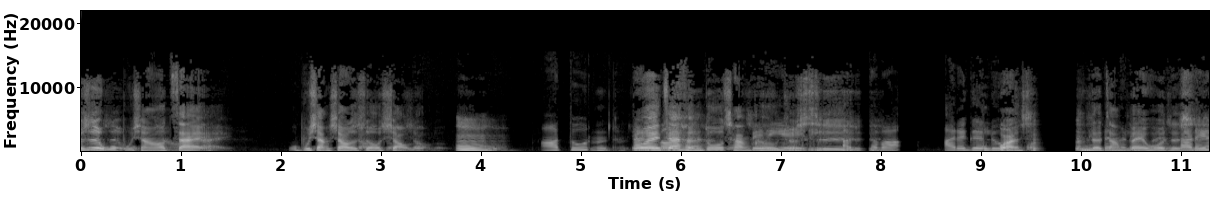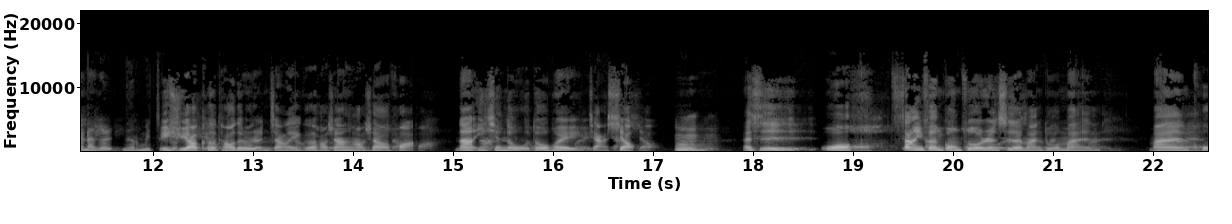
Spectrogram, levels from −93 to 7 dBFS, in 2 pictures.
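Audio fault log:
Throughout: echo with no canceller. Every phrase returns about 200 ms later, some 16 dB quieter and thinner, because the far end's loudspeaker feeds its microphone and nothing subtracts it. On a spectrogram, each burst of energy has a fainter, smeared twin trailing it.
6.99–8.38 s and 8.86–9.54 s: repeated stalls (stutter). Dozens of tiny stalls drag the sound as packets arrive late and the buffer empties. Held-over sound fills roughly a third of the first run, with stalls up to 179 ms, and a quarter of the second, with stalls no longer than 17 ms. The waveform shows stretched, repeating fragments.
9.54–9.97 s: call audio freeze. The sound stops and the last fragment is continued for 412 ms, most of it (310 ms) as silence, before resuming where it left off. The likely cause is packets held up in the network. A spectrogram shows a brief fading smear, then a blank gap.
12.61–18.94 s: jitter buffer speed-up. 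After built-up delay, the receiver trims tiny pitch-period slices repeatedly, so the sound runs about 7% fast at unchanged pitch, removing roughly 0.4 s. Harmonics stay level on a spectrogram while syllables are compressed in time.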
